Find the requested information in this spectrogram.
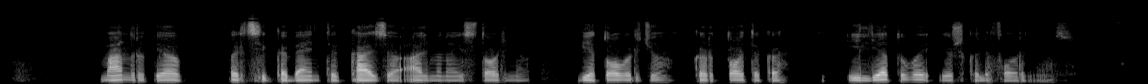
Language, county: Lithuanian, Vilnius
